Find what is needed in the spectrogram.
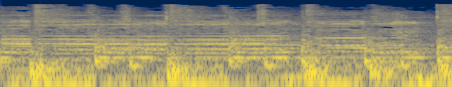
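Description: Murga porteña percussion: bombos con platillo, bass drums with a cymbal mounted on top, beating a steady, driving rhythm with the cymbals crashing on the strokes. Held melodic tones run over the drumming.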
